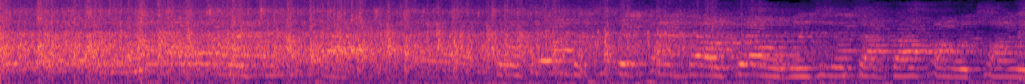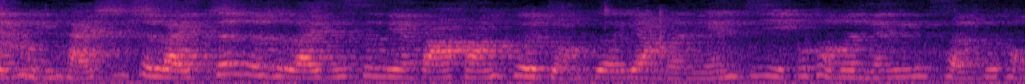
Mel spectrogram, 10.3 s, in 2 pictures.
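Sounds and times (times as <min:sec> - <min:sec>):
warm applause: 0:00.0 - 0:03.9
speech: 0:04.9 - 0:10.2.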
